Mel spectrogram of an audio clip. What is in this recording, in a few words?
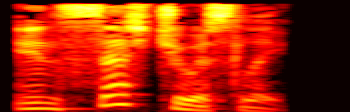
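"incestuously", British English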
